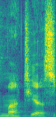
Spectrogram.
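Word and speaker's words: Matthias: film definitely um Maas am I corre correctly pronouncing his he doesn't mind how you say but it's Mattias Mattias yeah yeah who's somebody that I think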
